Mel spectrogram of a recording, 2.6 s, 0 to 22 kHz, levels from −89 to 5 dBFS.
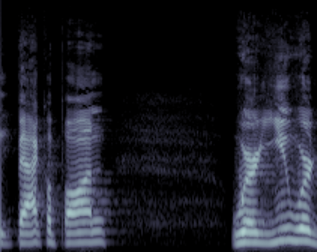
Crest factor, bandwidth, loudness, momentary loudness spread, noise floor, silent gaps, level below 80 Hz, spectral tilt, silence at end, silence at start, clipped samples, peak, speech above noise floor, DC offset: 18 dB; 15.5 kHz; -26 LUFS; 11 LU; -70 dBFS; none; -86 dBFS; -5.5 dB/octave; 0 s; 0 s; under 0.1%; -10 dBFS; 44 dB; under 0.1%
